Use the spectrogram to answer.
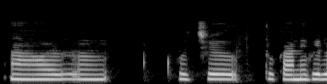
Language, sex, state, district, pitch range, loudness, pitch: Hindi, female, Chhattisgarh, Raigarh, 230-240 Hz, -18 LUFS, 235 Hz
